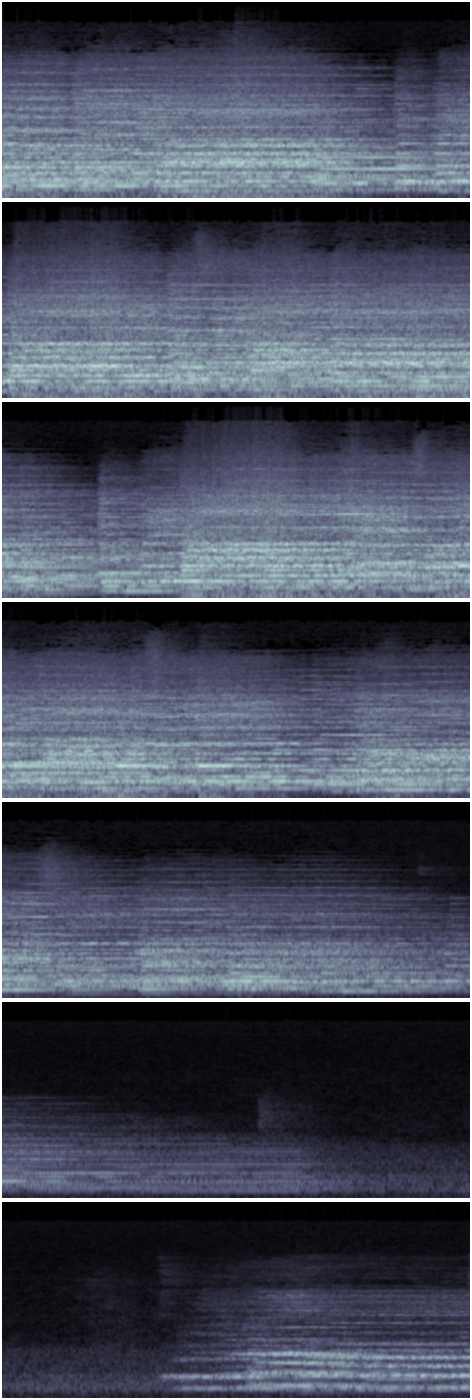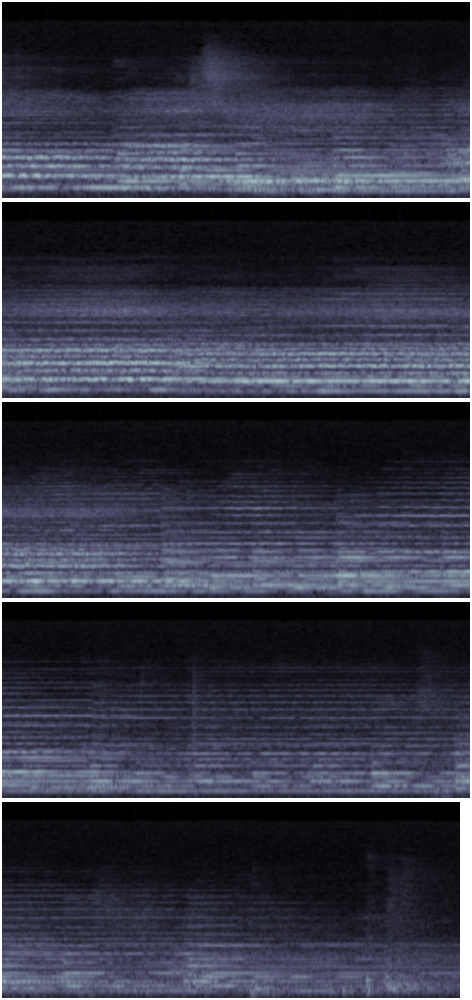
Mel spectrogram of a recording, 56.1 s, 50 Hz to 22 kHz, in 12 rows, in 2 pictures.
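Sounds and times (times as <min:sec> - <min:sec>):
instruments accompanying: 0:00.0 - 0:23.8
choir singing in harmony: 0:00.0 - 0:25.1, 0:29.4 - 0:56.0.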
